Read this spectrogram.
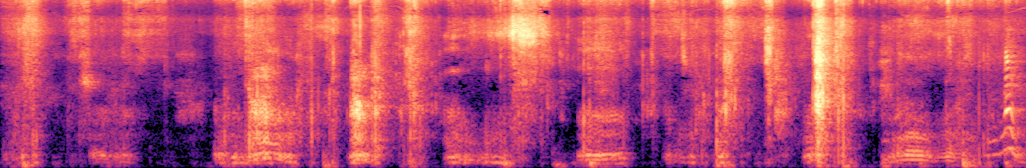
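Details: Patterdale fell terriers playing rough indoors: rolling low growls in short bursts alternate with snapping, scuffling noises and sharp knocks, with a brief pause near the start.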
